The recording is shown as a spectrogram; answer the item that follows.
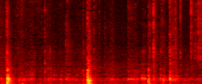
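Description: Cardboard trading-card blaster box handled and its end flap worked open, giving two sharp clicks about a second apart, then a few faint ticks and rustles of cardboard.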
